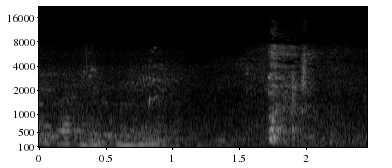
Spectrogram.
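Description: A pause in an open-air speech: faint voices in the background for the first second, then a single short sharp sound near the end.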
